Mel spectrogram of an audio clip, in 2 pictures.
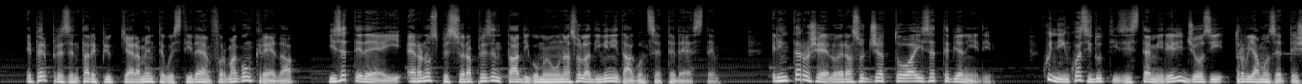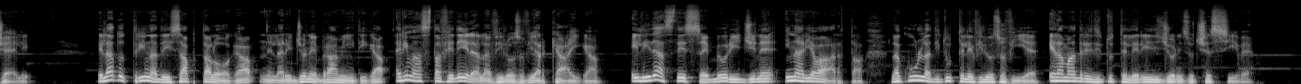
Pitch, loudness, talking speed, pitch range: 125 Hz, -17 LUFS, 175 wpm, 105-150 Hz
